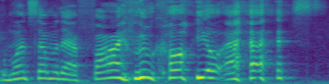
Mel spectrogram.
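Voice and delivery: reading through giggles; slow, laughing while reading. Real, not acted.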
